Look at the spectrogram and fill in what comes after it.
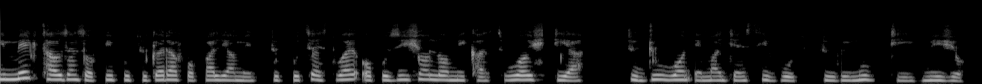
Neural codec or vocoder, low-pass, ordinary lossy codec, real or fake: none; none; none; real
